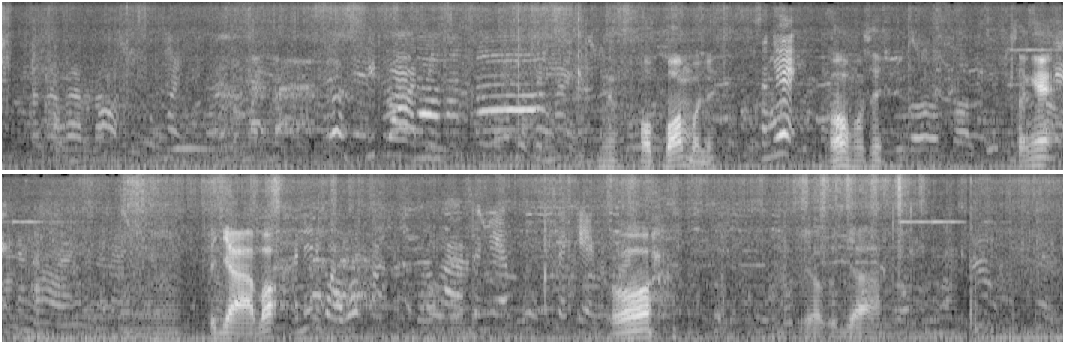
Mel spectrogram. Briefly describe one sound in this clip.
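Women talk nearby with animation.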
